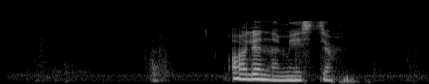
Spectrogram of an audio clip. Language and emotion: Russian, neutral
